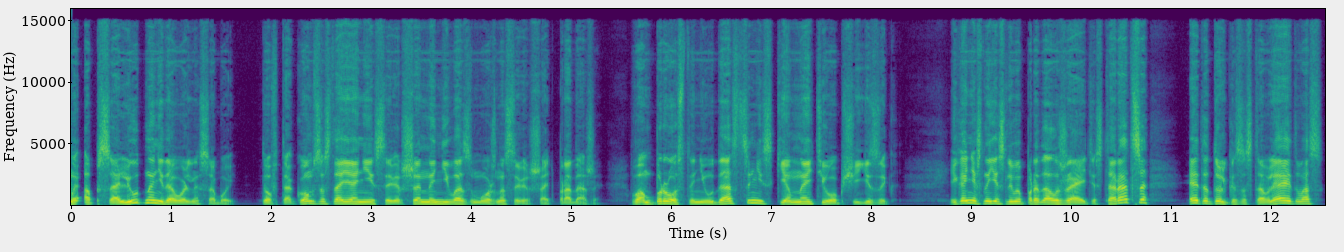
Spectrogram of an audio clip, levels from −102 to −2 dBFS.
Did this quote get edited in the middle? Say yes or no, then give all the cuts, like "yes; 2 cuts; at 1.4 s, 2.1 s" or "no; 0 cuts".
no; 0 cuts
